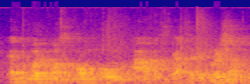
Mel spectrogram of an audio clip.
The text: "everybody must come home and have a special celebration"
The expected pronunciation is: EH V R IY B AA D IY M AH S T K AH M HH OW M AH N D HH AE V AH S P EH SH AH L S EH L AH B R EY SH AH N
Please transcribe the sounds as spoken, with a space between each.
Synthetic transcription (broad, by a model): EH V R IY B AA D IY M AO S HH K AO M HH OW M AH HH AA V AH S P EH AH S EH L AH B R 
